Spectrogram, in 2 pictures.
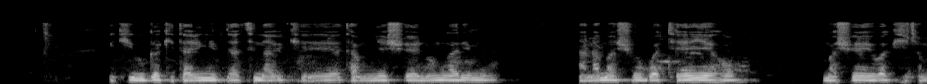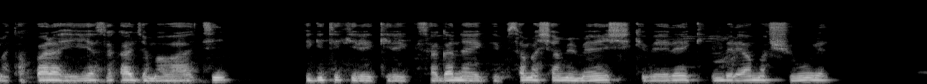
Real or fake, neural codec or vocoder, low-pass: real; none; 7.2 kHz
